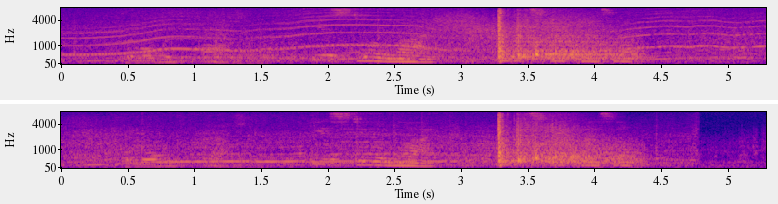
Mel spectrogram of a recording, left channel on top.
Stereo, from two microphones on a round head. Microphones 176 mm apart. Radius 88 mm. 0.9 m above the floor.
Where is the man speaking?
15° right (ahead or behind), 3 m.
